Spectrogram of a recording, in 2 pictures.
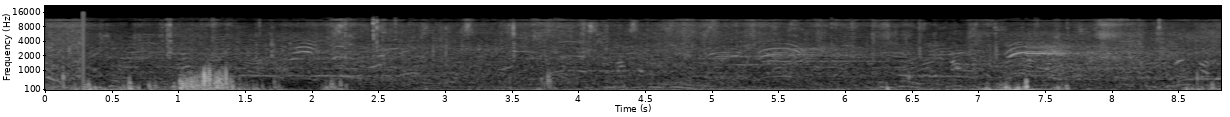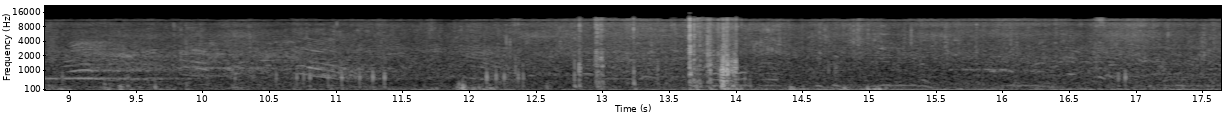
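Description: Skis scrape and hiss over hard snow.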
